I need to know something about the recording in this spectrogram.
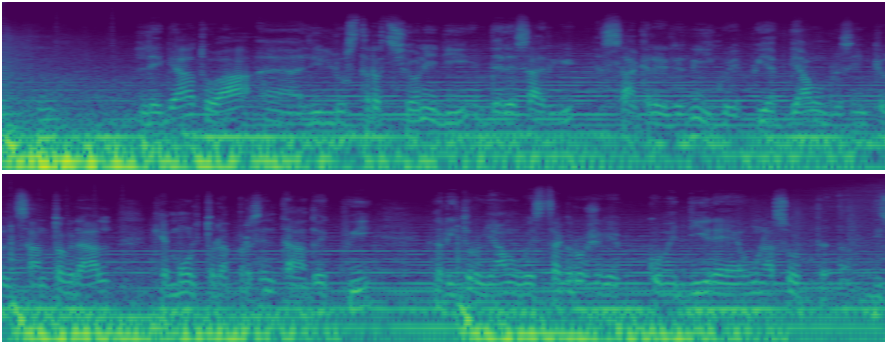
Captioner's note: Italian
